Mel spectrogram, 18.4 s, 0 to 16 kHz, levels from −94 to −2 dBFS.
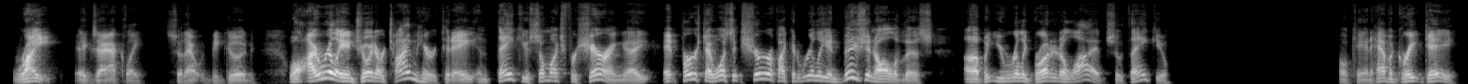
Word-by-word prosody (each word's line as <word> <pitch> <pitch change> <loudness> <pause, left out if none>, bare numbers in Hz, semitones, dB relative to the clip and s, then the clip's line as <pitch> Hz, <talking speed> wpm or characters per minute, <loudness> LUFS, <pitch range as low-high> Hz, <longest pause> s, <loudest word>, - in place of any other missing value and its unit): Right! - - +4 0.3
Exactly. - - -5 0.3
So, - - -13
that - - -6
would - - -25
be - - -12
good. 440 +1 -7 0.4
Well, - - +2
I - - +9
really 265 - +9
enjoyed 155 +6 +2
our - - +1
time 260 -5 0
here 110 - -6
today 110 +2 -2
and 110 -3 -15
thank 225 -4 -1
you 130 -4 -7
so 160 0 -5
much 170 -1 -5
for - - -9
sharing. 100 - +1
I 105 +3 -4 0.2
at 140 +1 -2
first, 220 +5 +1
I - - +5
wasn't 195 -1 -3
sure 230 +2 +1
if 205 - -7
I - - +1
could 145 -1 -9
really 185 -1 -3
envision 185 - -2
all 125 -2 +3
of 105 -2 -11
this, 100 -1 -8 0.4
uh, 115 -1 +3
but 130 +4 -7
you 135 -4 -7
really 145 0 -2
brought 150 +7 +2
it 150 -2 -7
alive, 130 - -3
so - - -12
thank 210 -1 -5
you. 80 - -13 2.1
Okay, 100 -2 -12
and 95 - -9
have 140 +3 -1
a 125 - -4
great 145 +7 -1
day. 465 - -2
145 Hz, 170 wpm, -24 LUFS, 120-195 Hz, 2.1 s, I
